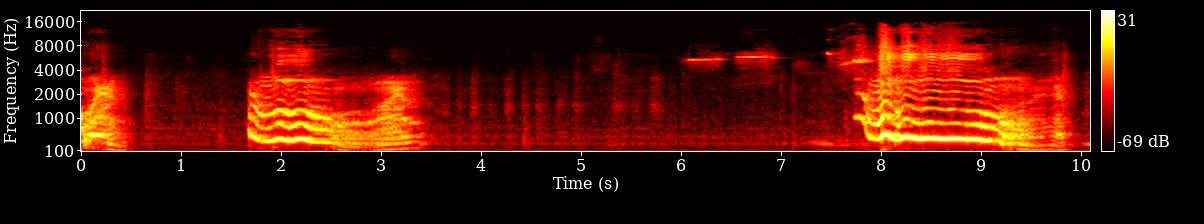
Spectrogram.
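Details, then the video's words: Siberian Husky begging for food: short yelp, then a wavering moaning howl near 2–3 s, quiet gap with faint squeaks, then a loud rising and falling harmonic howl from 8 s. "Хаски Юла просит кушать"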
